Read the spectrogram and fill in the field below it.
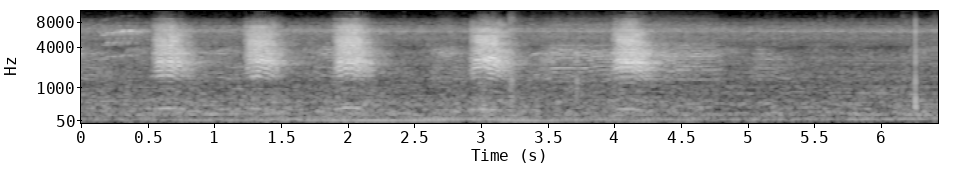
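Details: Malayan night heron fledgling recorded 30 July 2022 at Lugu, making five coarse, raspy bursts at a steady pace, then falling silent; a faint click near the end.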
